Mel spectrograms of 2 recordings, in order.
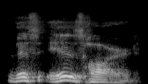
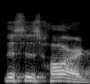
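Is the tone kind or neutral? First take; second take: kind; neutral. First: It is said in a warm, kind tone. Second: It is said in a plain, neutral tone. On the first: It acknowledges the difficulty with compassion. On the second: It simply acknowledges the difficulty.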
